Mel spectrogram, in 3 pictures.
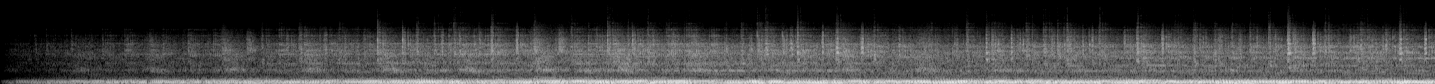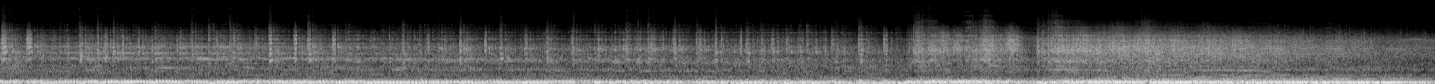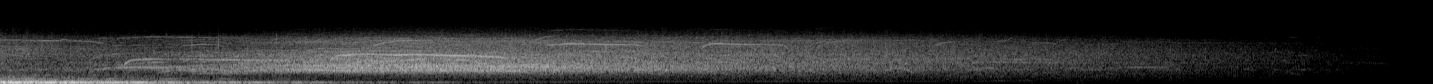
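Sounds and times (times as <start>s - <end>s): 
bass solo: 0.0s - 32.6s.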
